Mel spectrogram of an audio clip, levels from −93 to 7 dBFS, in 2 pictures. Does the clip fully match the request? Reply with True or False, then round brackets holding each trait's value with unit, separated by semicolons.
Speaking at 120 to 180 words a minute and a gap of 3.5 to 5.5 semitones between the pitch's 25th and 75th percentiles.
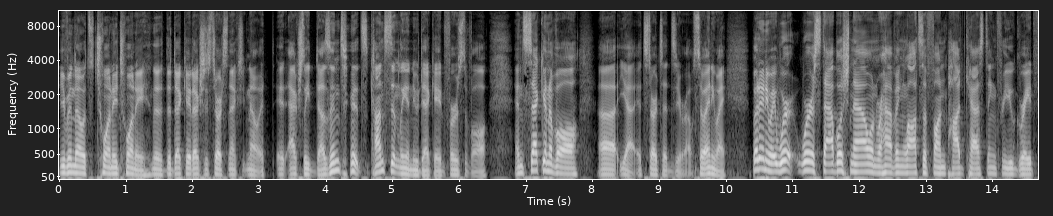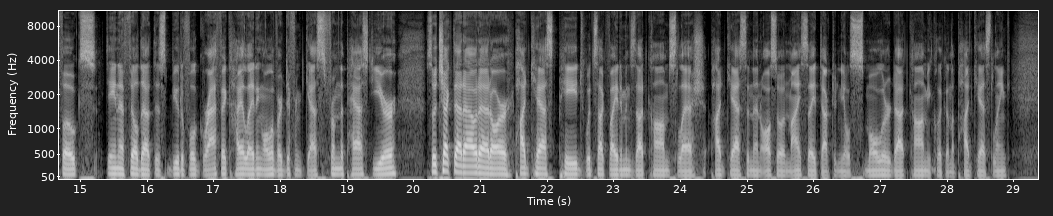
False (190 wpm; 4.8 semitones)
